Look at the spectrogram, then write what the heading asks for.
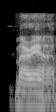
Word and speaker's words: Mariana: Is that how I pronounce it, Mariana?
